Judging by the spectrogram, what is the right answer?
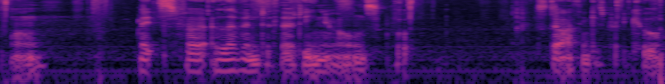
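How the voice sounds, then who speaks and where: A man talks in a fairly low voice at a fairly slow pace. Noticeable background noise runs under him. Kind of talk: ASMR book haul talk to camera. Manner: soft-spoken.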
